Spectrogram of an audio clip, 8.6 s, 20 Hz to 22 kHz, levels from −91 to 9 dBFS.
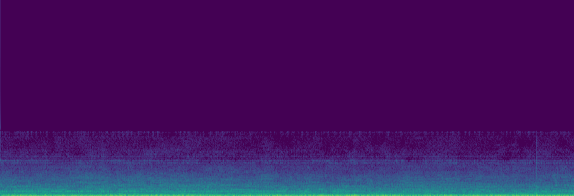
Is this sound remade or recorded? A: remade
